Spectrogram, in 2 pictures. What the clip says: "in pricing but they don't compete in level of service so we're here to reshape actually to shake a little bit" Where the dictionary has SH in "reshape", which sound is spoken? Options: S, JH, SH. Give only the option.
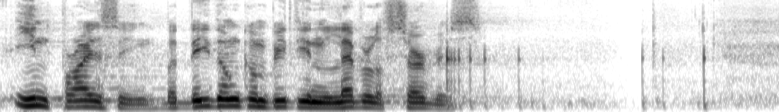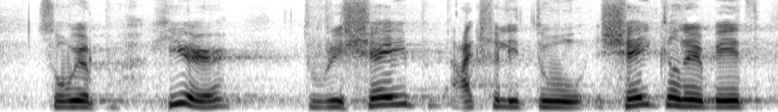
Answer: SH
